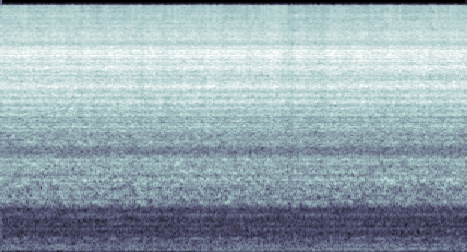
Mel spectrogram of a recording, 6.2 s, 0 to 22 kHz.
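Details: 53" Casablanca Spirit Of Saturn ceiling fan, recorded 2018: steady loud hiss and rushing with rough scratchy edge, no rhythm; bad bearings, later replaced.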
